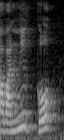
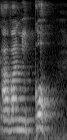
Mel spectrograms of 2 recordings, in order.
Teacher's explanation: la sílaba ni, donde yo cargo la voz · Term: acento prosódico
